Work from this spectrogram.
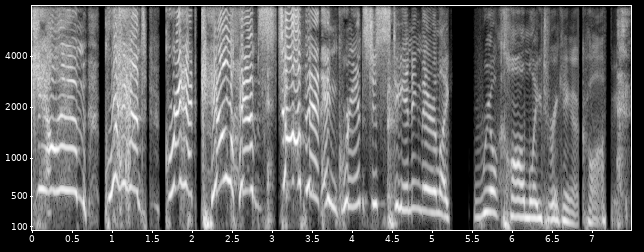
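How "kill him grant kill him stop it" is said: put-on very high, stretched-out scream at the top. Describing the bumper at the end of an episode, retelling AJ's screaming. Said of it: "screaming like".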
